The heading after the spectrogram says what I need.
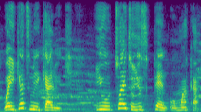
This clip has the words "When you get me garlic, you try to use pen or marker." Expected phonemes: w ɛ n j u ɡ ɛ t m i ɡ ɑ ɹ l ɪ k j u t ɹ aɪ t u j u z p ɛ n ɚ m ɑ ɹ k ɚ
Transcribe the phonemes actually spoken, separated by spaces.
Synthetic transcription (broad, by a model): w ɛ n j u ɡ ɛ t m i ɡ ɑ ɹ ɪ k j u t ɹ aɪ t u j u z p ɛ n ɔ m ɑ k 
